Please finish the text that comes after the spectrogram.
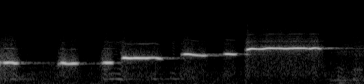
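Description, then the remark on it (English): A person whistles a short melody, the clear tone stepping upward through a series of notes, some brief and detached, others held longer, fairly loud with no talking. “So I imagine, and I was just thinking about this week, here's this angel sitting up on top, arms crossed, dangling his feet, whistling.”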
